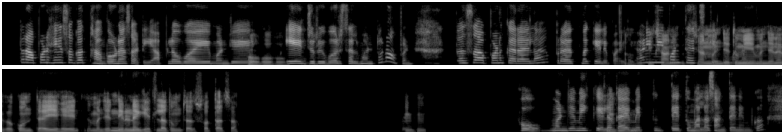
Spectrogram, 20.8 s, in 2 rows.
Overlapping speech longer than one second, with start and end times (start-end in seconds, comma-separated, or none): 8.4-10.0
